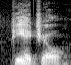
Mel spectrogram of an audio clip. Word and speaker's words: pho: PHO, it's pronounced pho.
